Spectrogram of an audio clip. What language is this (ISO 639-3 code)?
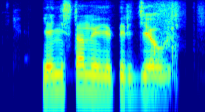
rus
